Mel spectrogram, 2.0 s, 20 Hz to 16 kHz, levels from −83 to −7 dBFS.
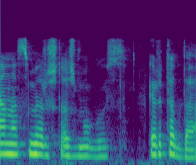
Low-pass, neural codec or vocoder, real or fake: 7.2 kHz; codec, 16 kHz, 8 kbps, FreqCodec, smaller model; fake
